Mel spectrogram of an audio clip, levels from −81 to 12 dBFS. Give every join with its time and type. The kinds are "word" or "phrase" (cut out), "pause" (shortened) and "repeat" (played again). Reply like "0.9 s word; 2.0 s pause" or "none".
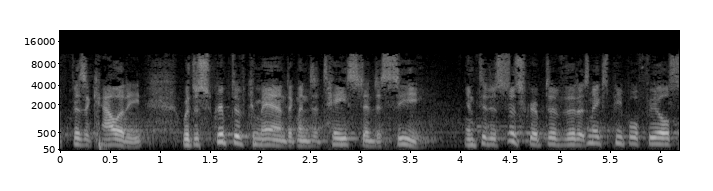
1.3 s word; 2.4 s word; 4.2 s word; 4.5 s word; 5.3 s word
